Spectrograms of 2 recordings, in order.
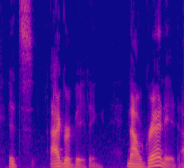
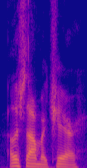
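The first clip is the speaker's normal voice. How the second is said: usual speaking voice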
